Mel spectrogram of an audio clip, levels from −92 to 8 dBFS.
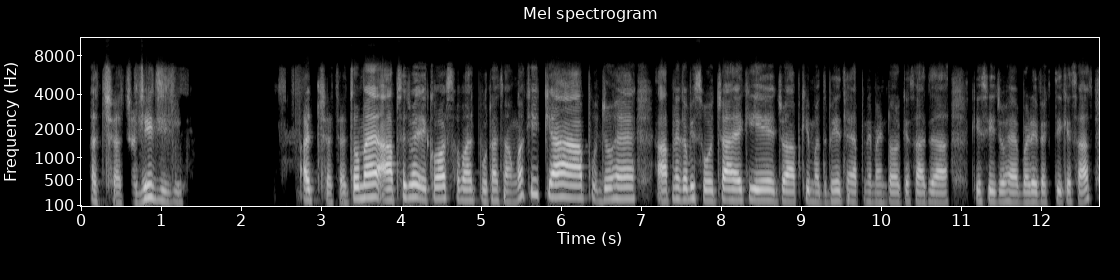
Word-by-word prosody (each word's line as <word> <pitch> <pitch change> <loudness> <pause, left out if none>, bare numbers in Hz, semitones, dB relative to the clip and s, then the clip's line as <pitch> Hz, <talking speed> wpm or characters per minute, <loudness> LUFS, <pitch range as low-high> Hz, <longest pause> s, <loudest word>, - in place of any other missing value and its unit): अच्छा, - - -4
अच्छा। 135 +1 -10
जी, 190 +8 +3
जी, 165 -5 -7
जी। 140 -1 -15 1.2
अच्छा, - - -1
अच्छा, 160 -4 -10
अच्छा। 135 +1 -9
तो 185 - +6
मैं 200 +2 +8
आपसे 170 +4 +4
जो 205 - +1
है - - +5
एक 170 - -5
और 185 +1 +6
सवाल 165 -2 -3
पूछना 160 0 -4
चाहूँगा 150 +6 -5
कि 260 -3 -4
क्या 210 -1 +7
आप 195 -1 +5
जो 175 - 0
है 185 -1 +1 0.4
आपने 180 +4 -2
कभी 175 +2 0
सोचा 160 -1 +1
है 160 0 +4
कि 170 +1 -6
ये 160 -1 +1
जो 155 - -1
आपकी 150 +2 -2
मतभेद 150 +1 -8
है 150 - -5
अपने 145 0 -9
मेंटर 140 0 -7
के 145 - -7
साथ 140 0 -5
या 135 -1 0 0.3
किसी 150 0 -6
जो 145 - -3
है 140 -2 -1
बड़े 145 +1 -1
व्यक्ति 145 +1 -9
के 150 - -6
साथ। 155 - -2
160 Hz, 210 wpm, -21 LUFS, 145-180 Hz, 1.2 s, मैं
